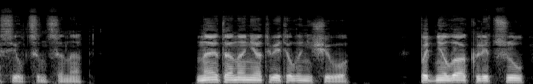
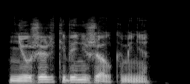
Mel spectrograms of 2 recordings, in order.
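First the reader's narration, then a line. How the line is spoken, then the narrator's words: Plain. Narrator (Russian): сказал Цинцинат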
